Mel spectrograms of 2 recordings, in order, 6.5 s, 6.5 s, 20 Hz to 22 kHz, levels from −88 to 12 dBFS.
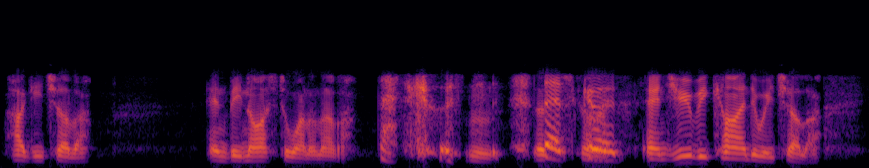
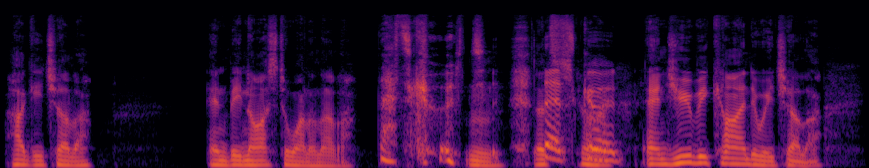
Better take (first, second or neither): second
